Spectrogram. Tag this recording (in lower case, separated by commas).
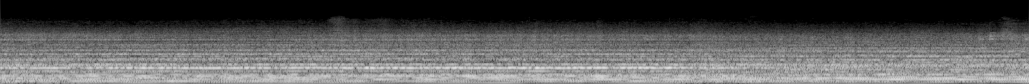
music, theme music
